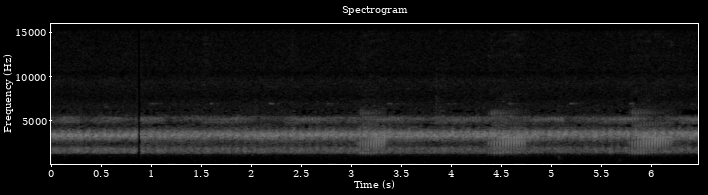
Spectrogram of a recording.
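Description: A frog croaking three times, about a second and a half apart, over a steady, high-pitched chorus of insects.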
